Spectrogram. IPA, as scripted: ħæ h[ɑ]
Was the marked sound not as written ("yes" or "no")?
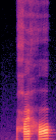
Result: yes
